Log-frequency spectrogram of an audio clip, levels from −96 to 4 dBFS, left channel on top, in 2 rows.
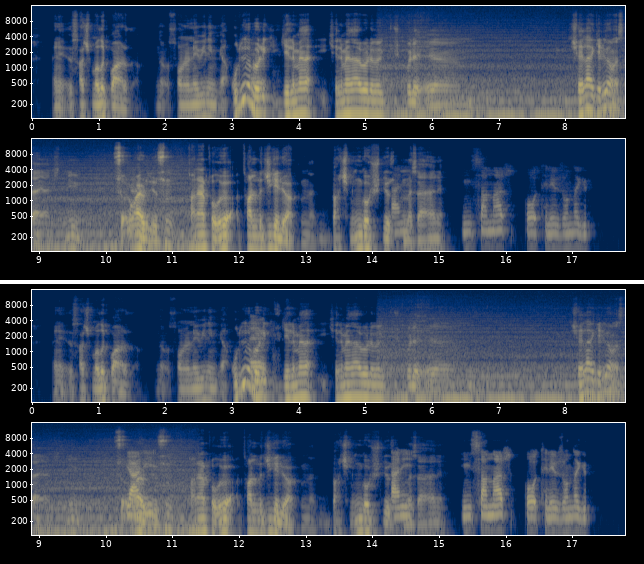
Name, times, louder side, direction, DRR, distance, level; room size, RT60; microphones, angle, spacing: voice 1, 0.3-1.5 1.9-4.2 4.6-5.3 5.6-6.8 8.1-9.7 10.1-15.1, left 4 dB, 50° left, 0.5 m, -31 dB
Engine starting, 5.2-11.4, equal, 5° left, 0.6 m, -39 dB
voice 2, 10.3-10.7 14.3-14.6 15.4-17.2, right 8 dB, 75° right, 0.3 m, -36 dB
9.2 x 4.4 x 3.1 m
head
